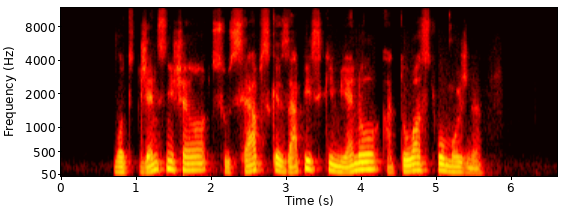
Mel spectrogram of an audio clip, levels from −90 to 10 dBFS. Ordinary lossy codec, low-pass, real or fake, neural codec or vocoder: Opus, 16 kbps; 10.8 kHz; fake; autoencoder, 48 kHz, 128 numbers a frame, DAC-VAE, trained on Japanese speech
